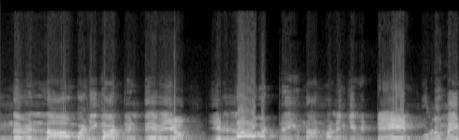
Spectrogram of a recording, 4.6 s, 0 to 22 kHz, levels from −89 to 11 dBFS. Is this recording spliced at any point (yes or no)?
no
